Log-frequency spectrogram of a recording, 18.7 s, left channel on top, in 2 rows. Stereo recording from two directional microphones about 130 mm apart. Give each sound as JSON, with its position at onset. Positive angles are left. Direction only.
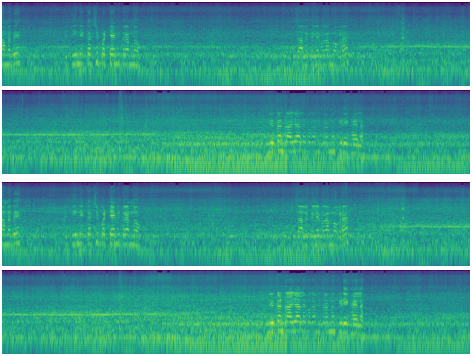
{"t": 0.0, "sound": "speech", "side_deg": 25}
{"t": 2.1, "sound": "speech", "side_deg": 25}
{"t": 5.9, "sound": "speech", "side_deg": 20}
{"t": 14.7, "sound": "a man's voice", "side_deg": 15}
